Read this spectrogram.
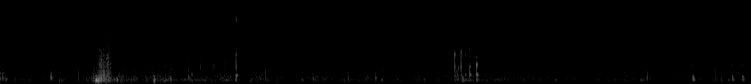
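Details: Quiet gurgles and a brief low rumble over background hiss from a hungry stomach after skipping lunch; bowel sounds (borborygmi), hunger growling.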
